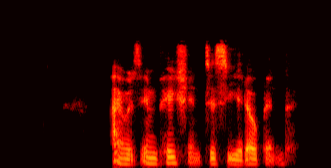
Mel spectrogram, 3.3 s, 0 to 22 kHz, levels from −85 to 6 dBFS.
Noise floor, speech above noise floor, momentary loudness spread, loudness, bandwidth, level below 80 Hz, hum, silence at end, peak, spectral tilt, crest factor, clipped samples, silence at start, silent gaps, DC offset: -89 dBFS; 56 dB; 7 LU; -32 LUFS; 8.4 kHz; -74 dBFS; none; 0.4 s; -12 dBFS; -3 dB/octave; 24 dB; under 0.1%; 1.1 s; none; under 0.1%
